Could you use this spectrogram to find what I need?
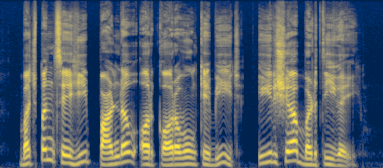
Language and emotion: Hindi, neutral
